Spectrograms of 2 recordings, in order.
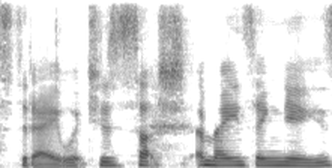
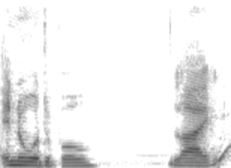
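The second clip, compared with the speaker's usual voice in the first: usual speaking voice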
